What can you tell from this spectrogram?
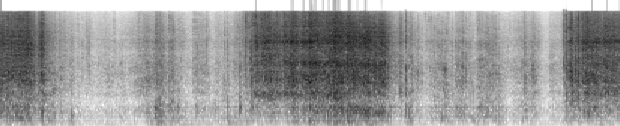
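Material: Nylon.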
